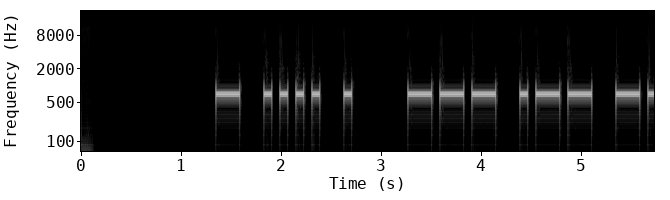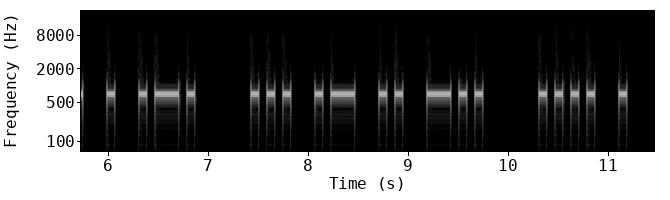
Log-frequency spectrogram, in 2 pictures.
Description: Morse code, heard as a keyed tone, about 14 wpm, 700 Hz. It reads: THE OWNER SAID HE
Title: Sentences from Top 1600 Words 15wpm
